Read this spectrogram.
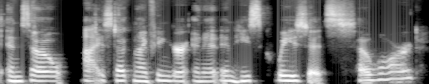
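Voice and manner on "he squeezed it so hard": real choked-up finish, fading on the last word; emotional. Real, not acted. Mother recalling her newborn squeezing her finger, emotional. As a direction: voice rising and thinning at the end. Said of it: "I still get emotional about it".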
